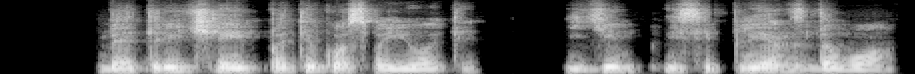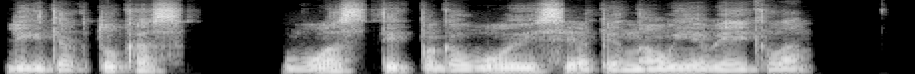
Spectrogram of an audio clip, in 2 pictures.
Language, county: Lithuanian, Tauragė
